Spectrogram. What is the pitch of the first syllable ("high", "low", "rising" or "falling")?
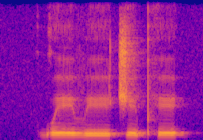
low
